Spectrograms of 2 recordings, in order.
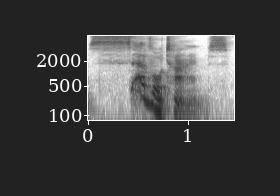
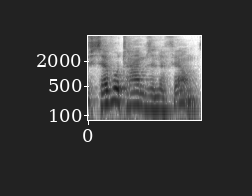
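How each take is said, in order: First: SEVERAL drawn out slowly and stressed; slow, insistent "several times"; emphatic repeat. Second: Said in the usual way. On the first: Real, not acted. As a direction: lean hard on "several", stretching it.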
